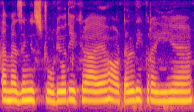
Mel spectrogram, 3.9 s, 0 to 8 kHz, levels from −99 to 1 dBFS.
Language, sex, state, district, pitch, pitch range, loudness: Hindi, female, Madhya Pradesh, Dhar, 215 Hz, 210-220 Hz, -11 LUFS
